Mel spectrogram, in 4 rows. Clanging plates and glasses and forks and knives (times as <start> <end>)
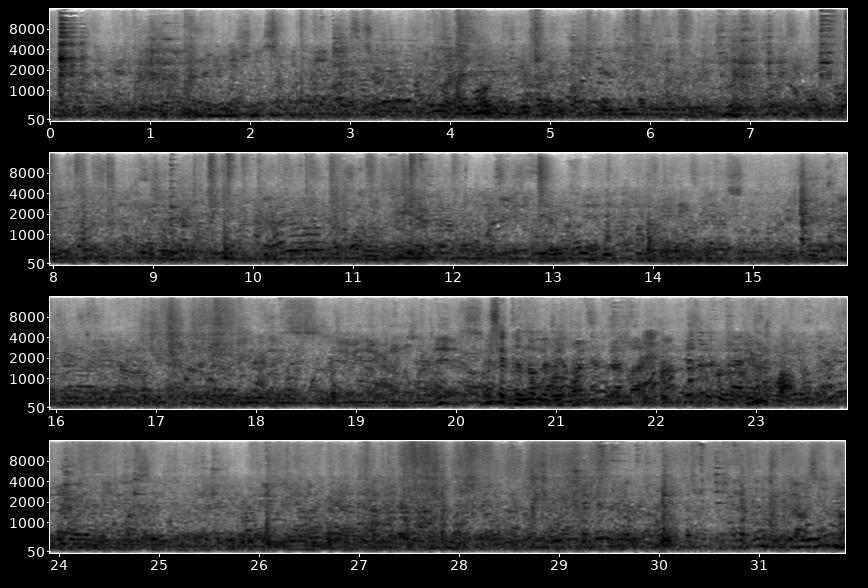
0.0 1.6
